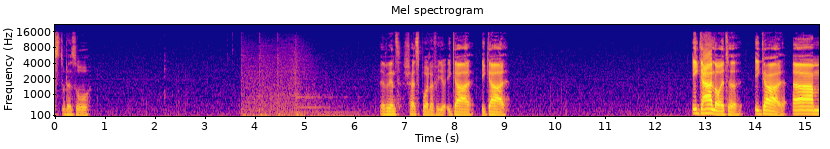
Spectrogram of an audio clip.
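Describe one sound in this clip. A man speaks with animation close to a headset microphone.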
